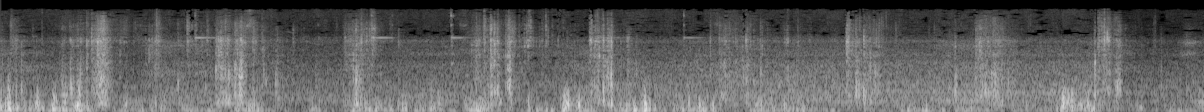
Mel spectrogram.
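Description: Footsteps on a gravel path, irregular steps about two or three a second.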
